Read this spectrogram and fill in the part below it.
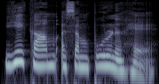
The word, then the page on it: असम्पूर्ण: incomplete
